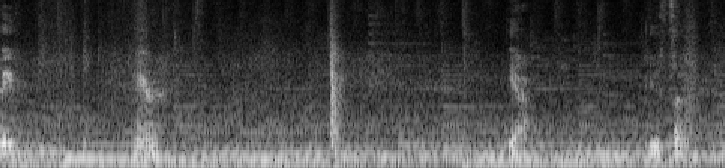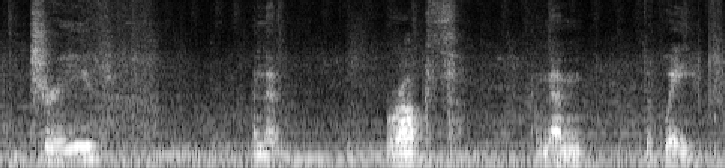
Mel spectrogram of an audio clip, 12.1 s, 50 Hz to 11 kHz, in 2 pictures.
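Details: Woman with aphasia after a stroke that occurred when she was 4 months pregnant; aphasia.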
